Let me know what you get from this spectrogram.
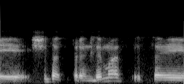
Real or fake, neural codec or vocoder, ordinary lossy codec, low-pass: real; none; Opus, 24 kbps; 7.2 kHz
